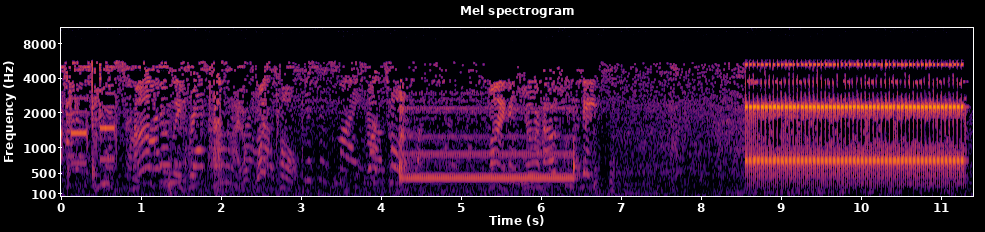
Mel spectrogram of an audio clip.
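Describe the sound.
After some talking, a telephone rings with a steady electronic tone lasting about two seconds, then after a pause a second, louder ring sounds for several seconds.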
